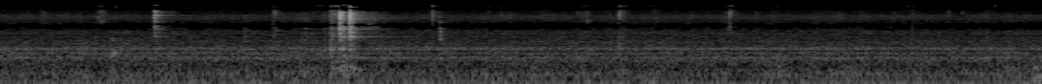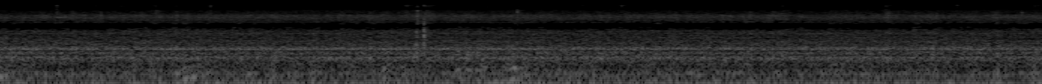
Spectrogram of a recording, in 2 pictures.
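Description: Wooden spoon stirring thick lentil curry in a metal saucepan over a steady low kitchen hum, with a few faint knocks. One sharp metallic clink about two seconds in, a metal spoon set down on the cookware.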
